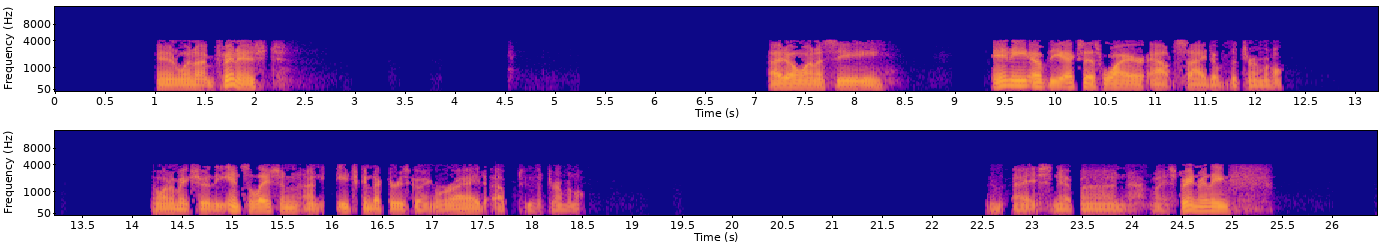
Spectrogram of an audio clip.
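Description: A man speaks calmly in short bursts, heard through an online call.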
